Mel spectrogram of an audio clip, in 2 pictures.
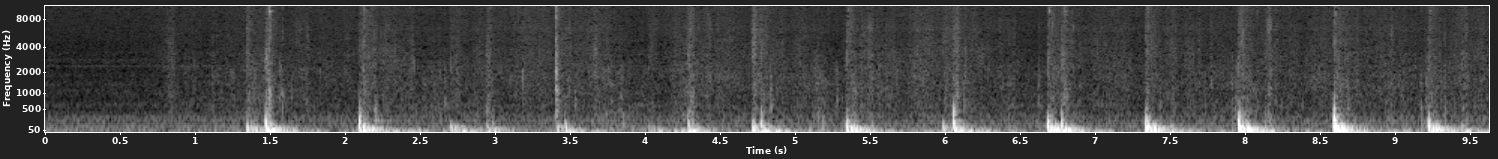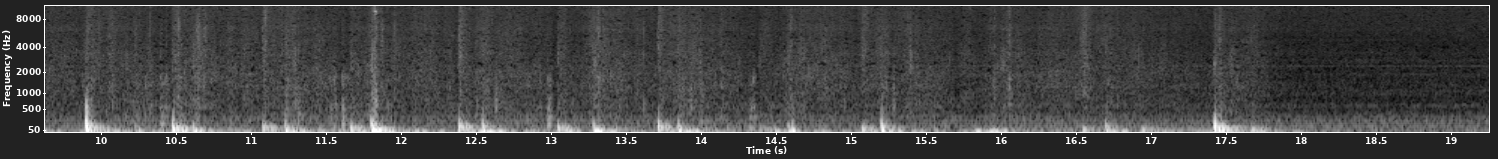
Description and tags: Schritte BootsTeppich2
Foley of steps in boots on carpet.
Room, Schritte, Footsteps, Walking, SFX, Steps, Foley, Teppichboden, Walk, Carpet, Stiefel, Boots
